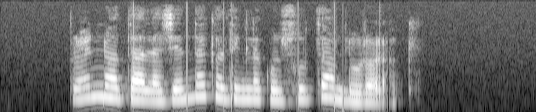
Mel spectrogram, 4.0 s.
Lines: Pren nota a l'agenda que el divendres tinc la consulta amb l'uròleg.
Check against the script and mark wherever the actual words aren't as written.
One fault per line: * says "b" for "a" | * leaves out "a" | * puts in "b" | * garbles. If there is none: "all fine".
* leaves out "divendres"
